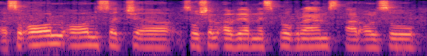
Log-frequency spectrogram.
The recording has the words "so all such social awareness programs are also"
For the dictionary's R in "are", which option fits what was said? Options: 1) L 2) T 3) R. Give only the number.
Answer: 3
